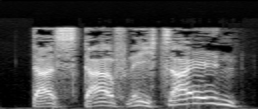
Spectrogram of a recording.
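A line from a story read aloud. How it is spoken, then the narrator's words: Roaring. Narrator (German): brüllte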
